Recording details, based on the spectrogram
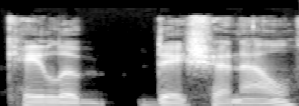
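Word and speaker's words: Caleb Deschanel: This was shot by her old pal uh Caleb Desel.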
